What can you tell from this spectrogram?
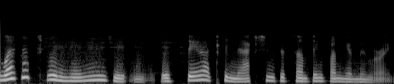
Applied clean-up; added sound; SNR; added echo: neural separator model SepFormer WHAMR!.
